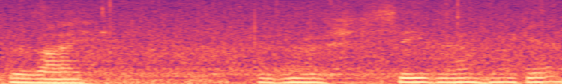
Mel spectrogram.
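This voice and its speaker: An actor playing a weary, regretful man at the end of his life in a video game, talking in a halting, wistful way. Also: mid-range voice, level tone, background noise, lightly acted. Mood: wistful, uncertain. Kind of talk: dramatic video game voice acting.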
